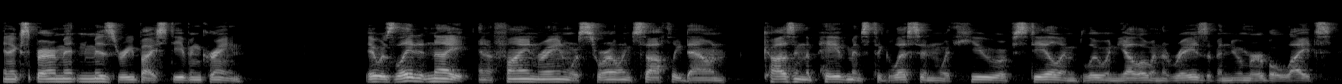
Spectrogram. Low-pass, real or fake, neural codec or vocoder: 7.2 kHz; real; none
